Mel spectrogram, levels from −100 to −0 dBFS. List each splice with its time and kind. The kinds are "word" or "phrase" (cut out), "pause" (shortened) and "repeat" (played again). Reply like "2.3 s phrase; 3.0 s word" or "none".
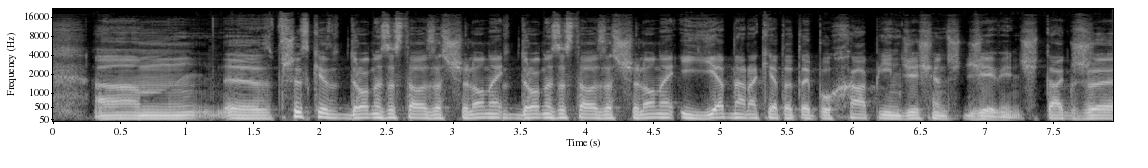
3.4 s repeat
